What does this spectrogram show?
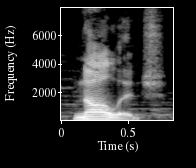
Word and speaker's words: knowledge: Now we have a silent K, so we don't say kana, we say n, no. Knowledge, knave, knives, we say just n.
